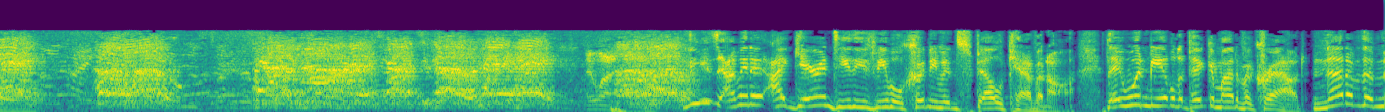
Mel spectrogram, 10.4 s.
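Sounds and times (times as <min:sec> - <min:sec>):
protest crowd chanting: 0:00.0 - 0:05.4
speech: 0:05.5 - 0:10.3.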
